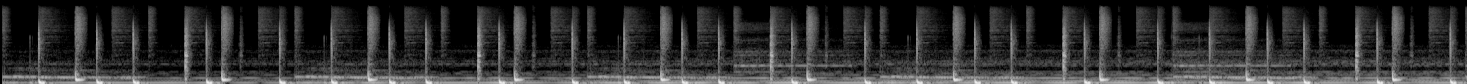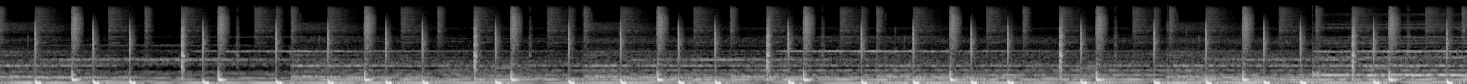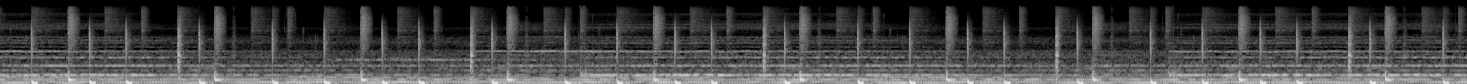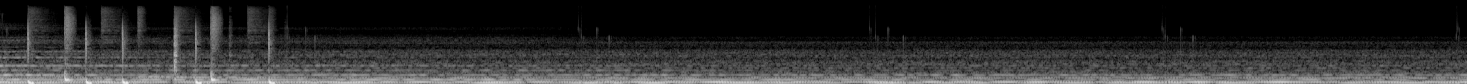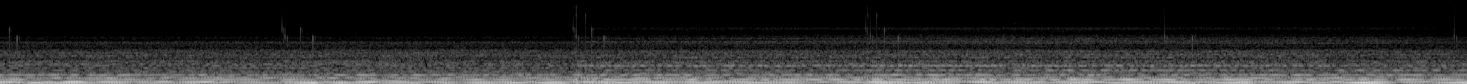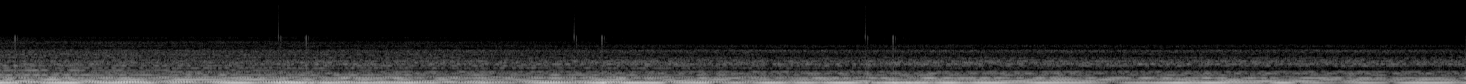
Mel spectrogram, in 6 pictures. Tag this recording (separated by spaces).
chillout cyber d e f love meh my-loss processed sci-fi Tin-flute type-beat Valentines-Day vocals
